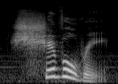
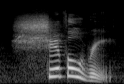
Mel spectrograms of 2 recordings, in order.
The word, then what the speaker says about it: chivalry: look at the pronunciation chivalry this part is difficult oh oh and then going on to re all read L REE let's try it three times chivalry chivalry chivalry good job okay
